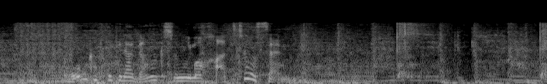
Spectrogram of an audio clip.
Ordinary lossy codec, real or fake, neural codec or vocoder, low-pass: none; fake; codec, 16 kHz, 8 kbps, FreqCodec, smaller model; 7.2 kHz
